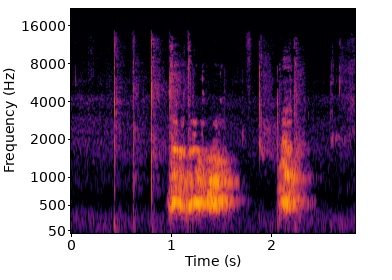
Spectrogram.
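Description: Dogs barking nearby, a few sharp yips followed by two longer whining barks, fairly loud against a quiet background.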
